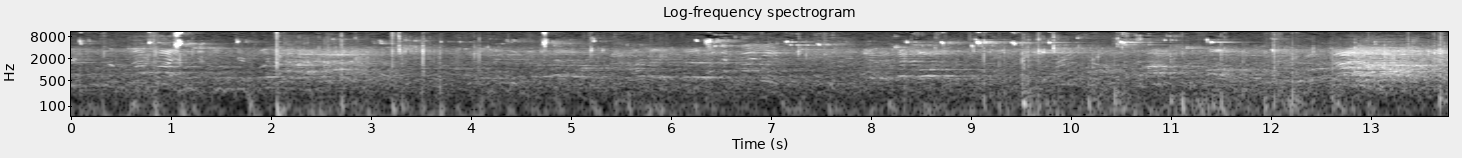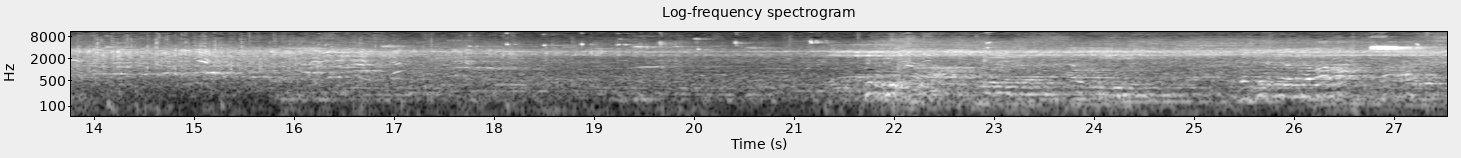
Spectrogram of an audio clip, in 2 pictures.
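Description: A ball thumps as players kick it.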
